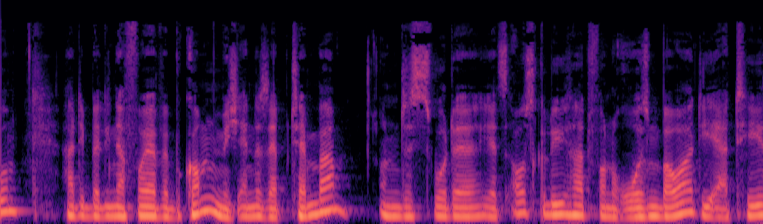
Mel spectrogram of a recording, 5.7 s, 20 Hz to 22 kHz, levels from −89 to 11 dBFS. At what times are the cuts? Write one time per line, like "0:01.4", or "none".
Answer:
none

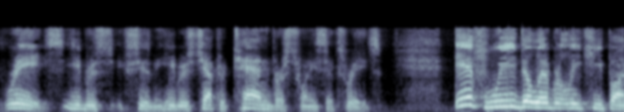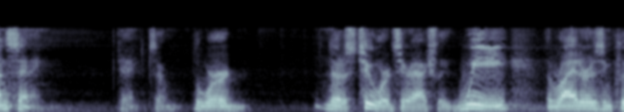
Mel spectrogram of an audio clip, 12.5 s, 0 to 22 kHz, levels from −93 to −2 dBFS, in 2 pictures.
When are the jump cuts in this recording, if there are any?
none

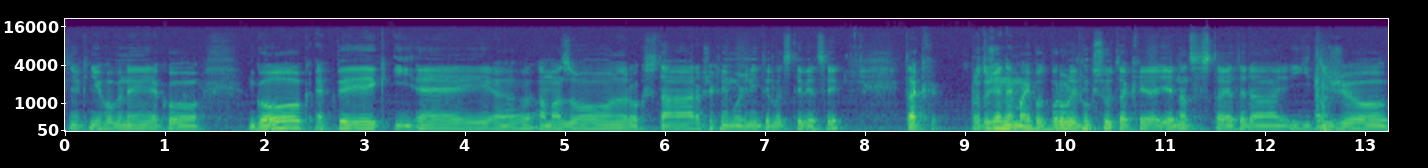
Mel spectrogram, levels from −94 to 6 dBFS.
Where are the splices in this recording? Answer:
none

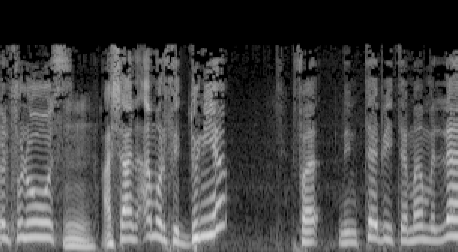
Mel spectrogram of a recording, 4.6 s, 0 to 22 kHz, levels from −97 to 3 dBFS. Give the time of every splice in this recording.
0:01.0

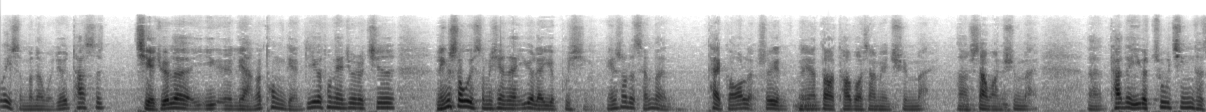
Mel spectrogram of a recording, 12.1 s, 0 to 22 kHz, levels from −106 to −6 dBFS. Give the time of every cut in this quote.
none

